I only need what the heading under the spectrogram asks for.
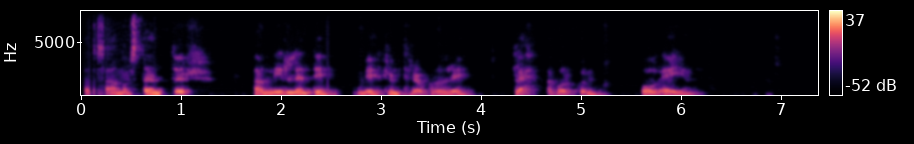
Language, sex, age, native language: Icelandic, male, 40-49, Icelandic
